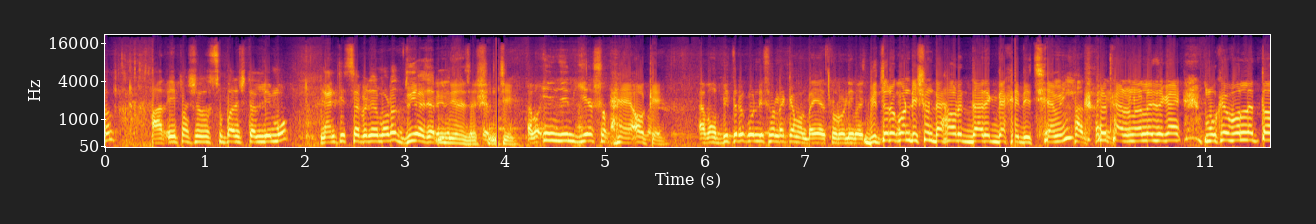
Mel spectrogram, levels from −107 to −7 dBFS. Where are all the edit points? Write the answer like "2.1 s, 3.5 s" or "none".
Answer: none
